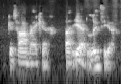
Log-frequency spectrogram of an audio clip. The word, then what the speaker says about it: luthier: We chatted about how do you say it? Is it a luthier? Is it a luthier? Is it a luthier? – Most people say luthier.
